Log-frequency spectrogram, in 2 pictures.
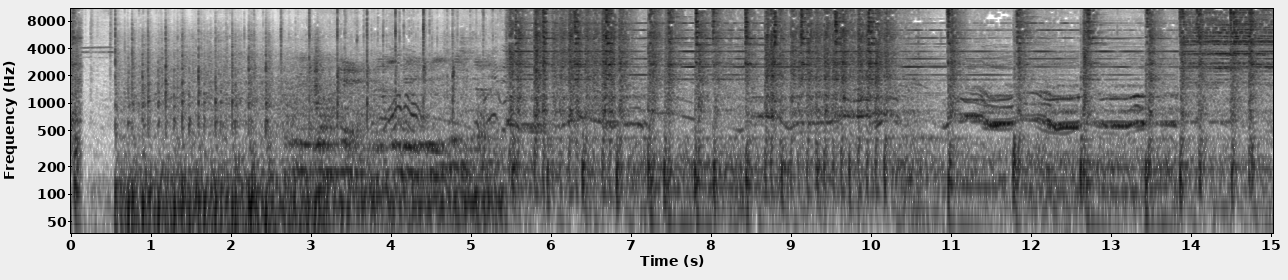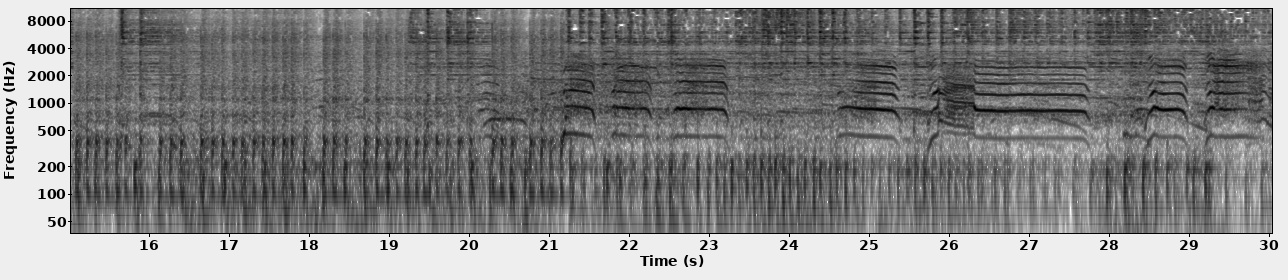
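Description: Football supporters' drums, a bass drum and snare with cymbal, beating a fast, steady rhythm while a group of fans chant along. The chanting grows louder and clearer in the second half.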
